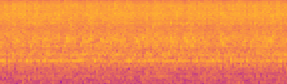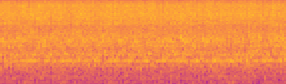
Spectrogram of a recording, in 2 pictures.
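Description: Engine idles loud and busy with a ragged, uneven chatter instead of a smooth beat; it is idling rough, cause not pinned down.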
